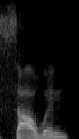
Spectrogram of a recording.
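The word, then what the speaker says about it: Samhain: understand is the is the Celtic Festival of saan um s h a i n pronounced sawin um this is a a Gaelic tradition right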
